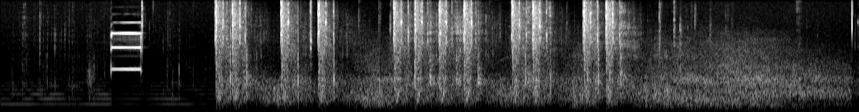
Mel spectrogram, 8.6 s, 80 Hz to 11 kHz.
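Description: A start-timer beep, then rapid bursts of gunfire from a New Frontier Armory G4 rifle at a shooting drill, loud close shots in fast strings with steel-target pings.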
